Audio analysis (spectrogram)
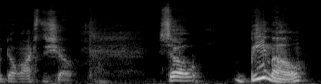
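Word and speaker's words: BMO: So, Beimo, pronounced like B E M O but spelled B M O all in capitals, is a sentensient game console that Finn and Jake live with.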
